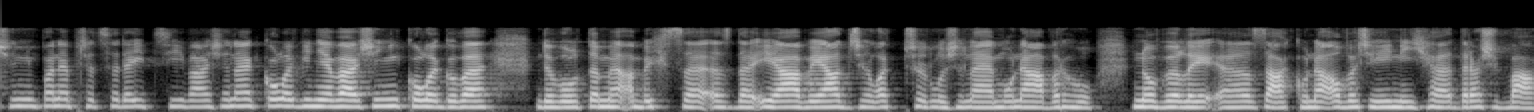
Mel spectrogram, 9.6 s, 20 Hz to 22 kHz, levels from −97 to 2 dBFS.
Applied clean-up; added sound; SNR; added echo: neural mask model DeepFilterNet 3.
